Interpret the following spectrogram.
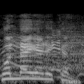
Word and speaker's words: കൊള്ളയടിക്കൽ: Kollaiyadikkal. In Malayalam you say kollaiyadikkal.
